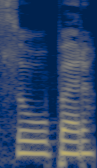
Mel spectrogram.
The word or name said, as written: súper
